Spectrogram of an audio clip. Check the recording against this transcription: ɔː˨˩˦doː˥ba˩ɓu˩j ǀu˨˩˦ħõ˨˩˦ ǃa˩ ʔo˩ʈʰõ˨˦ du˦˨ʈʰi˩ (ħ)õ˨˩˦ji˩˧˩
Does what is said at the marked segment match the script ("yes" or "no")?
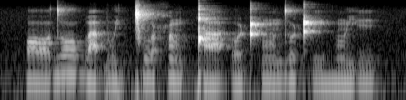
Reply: no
